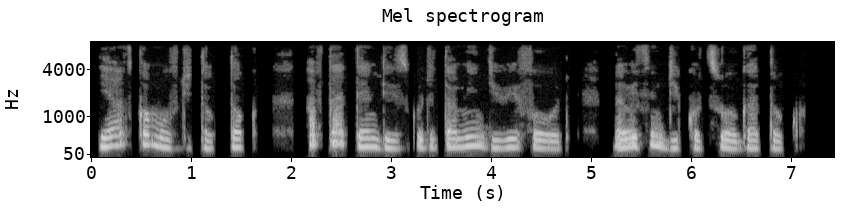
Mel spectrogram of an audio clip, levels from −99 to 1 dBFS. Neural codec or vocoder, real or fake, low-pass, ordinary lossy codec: none; real; 7.2 kHz; none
